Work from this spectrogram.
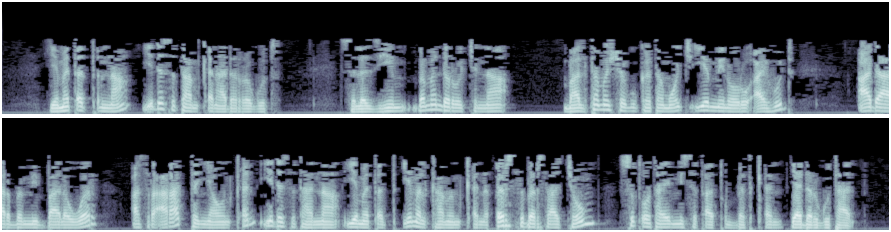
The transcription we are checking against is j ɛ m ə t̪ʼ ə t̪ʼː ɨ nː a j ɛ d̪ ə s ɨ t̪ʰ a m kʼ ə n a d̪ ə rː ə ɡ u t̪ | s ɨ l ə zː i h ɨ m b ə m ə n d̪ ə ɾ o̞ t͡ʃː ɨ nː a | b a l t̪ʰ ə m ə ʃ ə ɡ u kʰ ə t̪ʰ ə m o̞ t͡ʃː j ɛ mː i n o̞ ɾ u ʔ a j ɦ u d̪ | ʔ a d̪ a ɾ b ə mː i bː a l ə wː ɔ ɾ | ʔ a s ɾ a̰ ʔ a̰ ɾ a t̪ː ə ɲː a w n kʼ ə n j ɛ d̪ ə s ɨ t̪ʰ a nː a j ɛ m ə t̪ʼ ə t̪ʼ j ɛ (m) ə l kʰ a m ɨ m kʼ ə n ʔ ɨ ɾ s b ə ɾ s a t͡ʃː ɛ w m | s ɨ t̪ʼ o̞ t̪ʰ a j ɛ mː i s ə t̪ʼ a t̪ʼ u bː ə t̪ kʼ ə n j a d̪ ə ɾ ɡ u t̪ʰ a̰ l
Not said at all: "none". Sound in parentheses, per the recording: m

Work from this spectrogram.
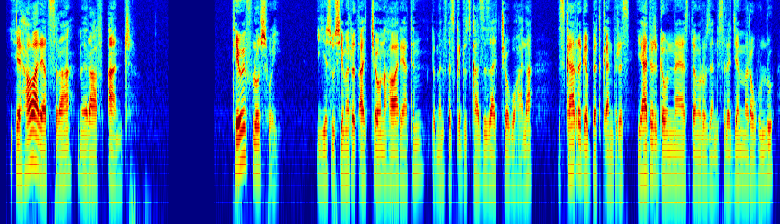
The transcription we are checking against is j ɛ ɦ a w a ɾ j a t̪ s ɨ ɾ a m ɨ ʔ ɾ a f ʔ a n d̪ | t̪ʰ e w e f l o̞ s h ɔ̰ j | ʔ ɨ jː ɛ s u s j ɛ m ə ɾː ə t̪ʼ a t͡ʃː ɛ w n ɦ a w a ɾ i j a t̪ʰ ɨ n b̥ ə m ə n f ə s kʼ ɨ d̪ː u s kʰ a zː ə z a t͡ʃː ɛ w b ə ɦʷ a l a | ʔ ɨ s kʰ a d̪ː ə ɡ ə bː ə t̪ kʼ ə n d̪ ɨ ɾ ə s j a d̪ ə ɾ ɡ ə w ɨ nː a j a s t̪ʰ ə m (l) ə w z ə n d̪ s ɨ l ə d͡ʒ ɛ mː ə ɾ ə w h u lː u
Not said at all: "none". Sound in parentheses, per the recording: ɾ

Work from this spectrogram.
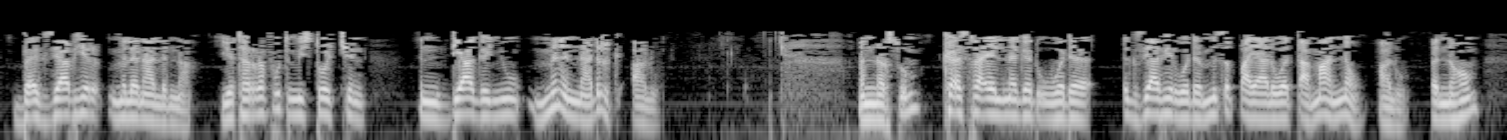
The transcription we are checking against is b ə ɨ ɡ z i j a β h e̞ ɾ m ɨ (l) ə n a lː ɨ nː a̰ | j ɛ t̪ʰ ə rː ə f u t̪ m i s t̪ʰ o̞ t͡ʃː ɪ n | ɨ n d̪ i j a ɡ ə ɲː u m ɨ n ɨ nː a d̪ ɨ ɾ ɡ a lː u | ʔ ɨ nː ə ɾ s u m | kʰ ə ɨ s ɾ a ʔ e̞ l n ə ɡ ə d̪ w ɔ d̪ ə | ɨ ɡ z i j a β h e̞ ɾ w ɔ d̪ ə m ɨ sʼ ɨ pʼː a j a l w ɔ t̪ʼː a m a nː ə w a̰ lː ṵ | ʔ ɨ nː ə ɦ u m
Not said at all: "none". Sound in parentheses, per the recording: l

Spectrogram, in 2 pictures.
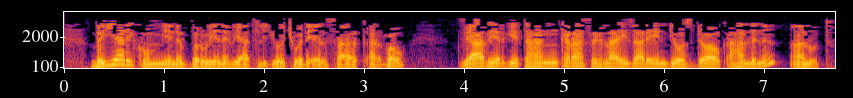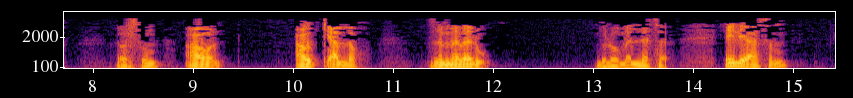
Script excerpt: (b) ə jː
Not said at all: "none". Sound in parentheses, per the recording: b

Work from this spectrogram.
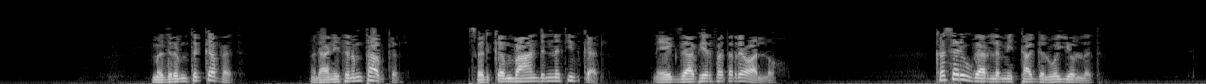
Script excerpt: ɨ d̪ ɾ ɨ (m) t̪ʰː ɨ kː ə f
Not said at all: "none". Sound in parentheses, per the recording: m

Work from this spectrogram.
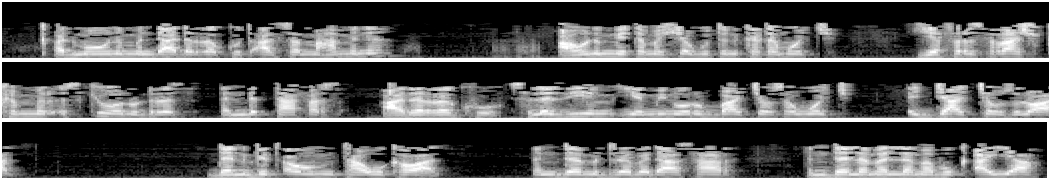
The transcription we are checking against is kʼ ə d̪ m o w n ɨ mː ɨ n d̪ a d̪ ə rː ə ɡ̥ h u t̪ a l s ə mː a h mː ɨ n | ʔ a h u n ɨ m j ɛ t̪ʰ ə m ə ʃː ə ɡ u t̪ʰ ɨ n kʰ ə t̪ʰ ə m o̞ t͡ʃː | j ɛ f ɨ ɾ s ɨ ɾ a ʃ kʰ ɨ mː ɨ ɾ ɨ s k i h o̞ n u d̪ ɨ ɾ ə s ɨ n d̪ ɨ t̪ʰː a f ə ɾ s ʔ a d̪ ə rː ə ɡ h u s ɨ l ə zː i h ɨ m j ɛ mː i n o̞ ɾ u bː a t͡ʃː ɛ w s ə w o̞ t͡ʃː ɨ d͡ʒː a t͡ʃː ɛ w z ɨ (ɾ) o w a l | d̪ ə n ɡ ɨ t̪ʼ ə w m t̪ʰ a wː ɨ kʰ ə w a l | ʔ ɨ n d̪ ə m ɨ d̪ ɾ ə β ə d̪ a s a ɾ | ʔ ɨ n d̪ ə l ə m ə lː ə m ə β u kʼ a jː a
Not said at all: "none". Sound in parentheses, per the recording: l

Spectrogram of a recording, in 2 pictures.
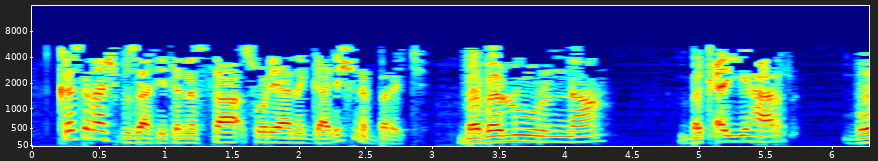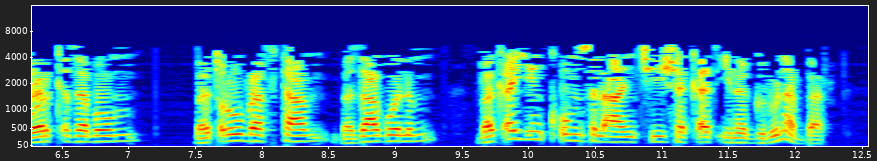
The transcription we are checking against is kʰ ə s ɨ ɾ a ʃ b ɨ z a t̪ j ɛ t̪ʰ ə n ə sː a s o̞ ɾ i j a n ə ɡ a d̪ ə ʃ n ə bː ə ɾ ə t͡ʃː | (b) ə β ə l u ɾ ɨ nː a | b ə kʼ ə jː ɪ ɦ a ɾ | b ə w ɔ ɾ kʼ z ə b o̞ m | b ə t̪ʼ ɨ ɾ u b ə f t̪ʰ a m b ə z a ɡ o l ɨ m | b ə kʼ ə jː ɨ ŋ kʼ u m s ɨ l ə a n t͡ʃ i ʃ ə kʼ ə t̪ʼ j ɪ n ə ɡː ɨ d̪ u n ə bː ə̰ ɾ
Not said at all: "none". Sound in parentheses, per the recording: b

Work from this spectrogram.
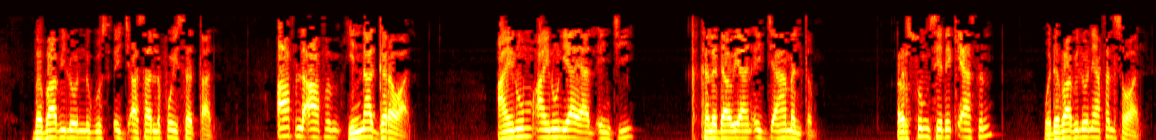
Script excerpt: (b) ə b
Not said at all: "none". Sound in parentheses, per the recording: b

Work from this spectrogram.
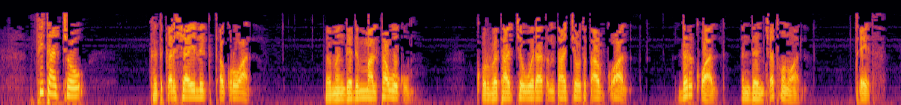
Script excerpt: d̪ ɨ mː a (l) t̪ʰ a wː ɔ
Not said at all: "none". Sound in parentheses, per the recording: l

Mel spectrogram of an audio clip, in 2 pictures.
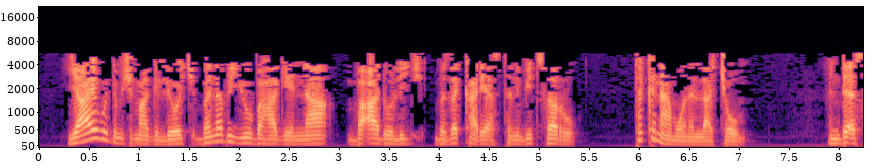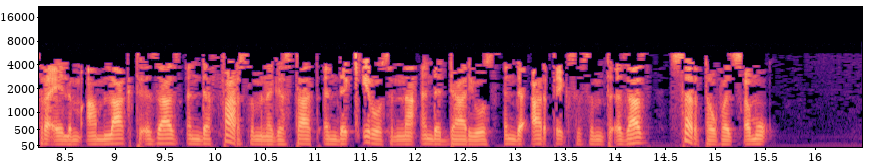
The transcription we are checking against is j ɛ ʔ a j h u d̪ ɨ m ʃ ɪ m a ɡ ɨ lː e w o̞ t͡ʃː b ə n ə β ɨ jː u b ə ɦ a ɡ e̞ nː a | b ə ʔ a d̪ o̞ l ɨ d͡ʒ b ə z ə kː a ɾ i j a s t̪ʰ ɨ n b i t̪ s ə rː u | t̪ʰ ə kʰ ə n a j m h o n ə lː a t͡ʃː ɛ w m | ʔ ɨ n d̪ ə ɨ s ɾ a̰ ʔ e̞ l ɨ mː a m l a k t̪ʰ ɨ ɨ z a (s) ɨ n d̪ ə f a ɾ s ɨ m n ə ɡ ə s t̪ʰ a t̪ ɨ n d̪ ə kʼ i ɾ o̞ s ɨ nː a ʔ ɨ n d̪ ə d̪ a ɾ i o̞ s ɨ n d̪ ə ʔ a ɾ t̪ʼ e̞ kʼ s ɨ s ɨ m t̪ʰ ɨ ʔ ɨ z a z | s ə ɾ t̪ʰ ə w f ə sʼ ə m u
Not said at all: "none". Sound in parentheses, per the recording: z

